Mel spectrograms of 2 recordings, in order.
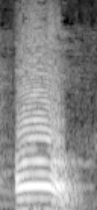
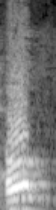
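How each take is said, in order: First: O held long, then falling; sustained O, as a demonstration. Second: Said in the usual way. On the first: Shown as a demonstration. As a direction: draw out the vowel O to double length. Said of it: "Quand on double les O, ça devient". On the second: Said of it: "Quand on double les O".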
